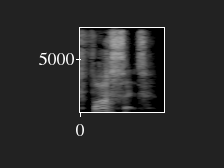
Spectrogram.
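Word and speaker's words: FOSET: Next part of this is Fawcett. Let's discuss. Yes. Did I say that right? – Yeah. Yeah. So it's F-O-S-E-T.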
